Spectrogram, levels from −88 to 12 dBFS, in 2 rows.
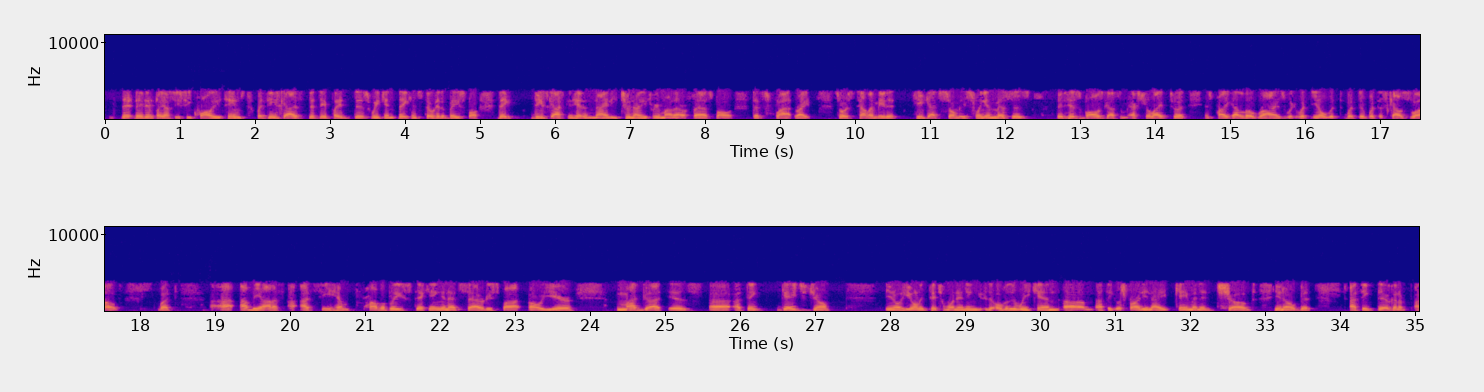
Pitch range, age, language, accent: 125-145 Hz, 50-69, English, American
